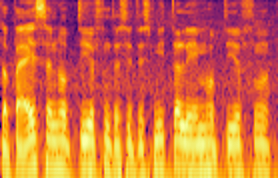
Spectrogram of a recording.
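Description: This man's voice sits at a medium pitch in a monotone, flat intonation. He talks at a moderate pace. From Austria, Graz. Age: 20s. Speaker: football goalkeeper. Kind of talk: casual interview.

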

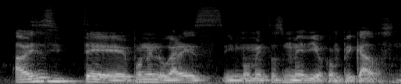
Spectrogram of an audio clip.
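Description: This man has a very deep, low pitch, a dark, mellow tone and a Mexican accent. He speaks at a fairly slow pace with lively intonation, and audible room echo surrounds him. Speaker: podcast co-host. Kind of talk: casual chat; outro.

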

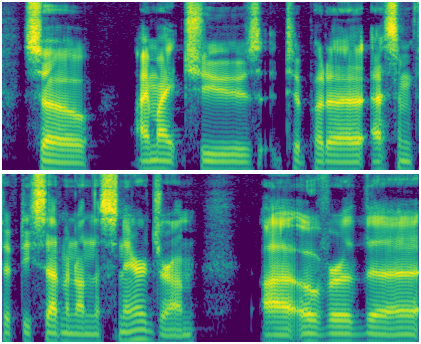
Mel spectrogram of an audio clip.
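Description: This man's voice is very deep and low yet bright and sharp in tone, delivered at a moderate pace with monotone, flat intonation. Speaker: podcast host teaching audio engineering. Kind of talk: tutorial.

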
